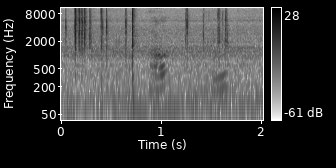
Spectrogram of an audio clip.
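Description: Car driving slowly, heard from inside the cabin as a steady low road rumble, with a few irregular clicks and rattles.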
